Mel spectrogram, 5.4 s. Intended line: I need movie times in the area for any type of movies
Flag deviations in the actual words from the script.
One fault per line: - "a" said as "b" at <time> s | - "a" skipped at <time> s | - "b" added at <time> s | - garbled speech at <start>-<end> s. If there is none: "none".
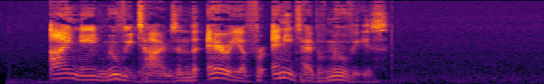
none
